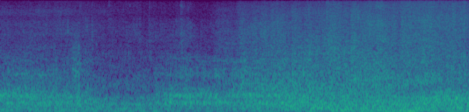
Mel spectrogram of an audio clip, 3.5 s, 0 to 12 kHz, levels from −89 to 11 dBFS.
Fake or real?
real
